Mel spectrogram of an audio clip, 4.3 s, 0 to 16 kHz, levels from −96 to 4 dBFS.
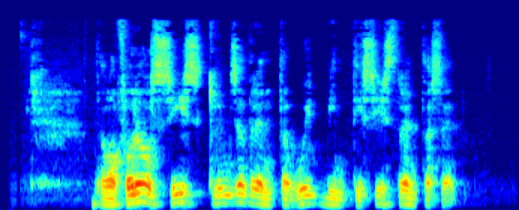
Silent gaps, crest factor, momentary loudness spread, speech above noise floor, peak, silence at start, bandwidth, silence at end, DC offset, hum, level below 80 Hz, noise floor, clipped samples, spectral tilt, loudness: none; 20 dB; 17 LU; 26 dB; -4 dBFS; 0.25 s; 11.5 kHz; 0.55 s; under 0.1%; none; -70 dBFS; -50 dBFS; under 0.1%; -5 dB/octave; -24 LUFS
